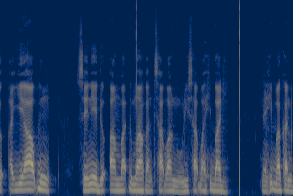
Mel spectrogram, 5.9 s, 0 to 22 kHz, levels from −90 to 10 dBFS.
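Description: At 2.72 s and again at 4.79 s, the speech is broken by a sharp, loud click. Each is a file header played as audio. A new WAV piece was joined on with its header still attached. Those header bytes were then played as if they were sound.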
